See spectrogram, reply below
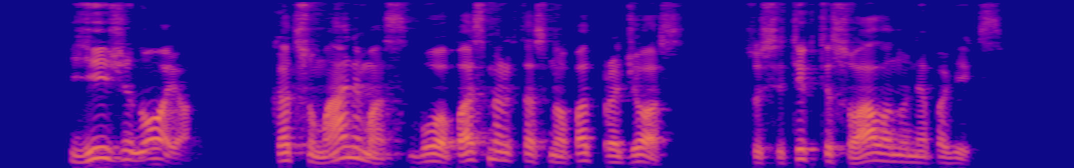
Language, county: Lithuanian, Kaunas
